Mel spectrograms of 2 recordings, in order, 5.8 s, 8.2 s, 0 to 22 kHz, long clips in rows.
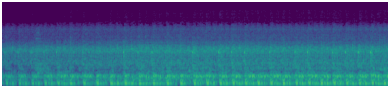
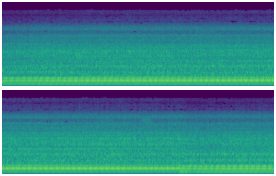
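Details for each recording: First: Honda Dio 4G scooter after carburetor idle and air screw adjustment: steady, even low putter at slow idle with no misses or hunting; normal, clean idle. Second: Honda Dio 4G scooter during carburetor air screw adjustment: a steady idle with a low even hum, then revs sag near the end because the air screw was opened too far anticlockwise, leaning the mixture. It will be tightened slightly. Engine speed drop.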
